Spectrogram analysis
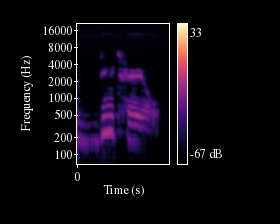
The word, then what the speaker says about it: detail: explain that in more detail and here the stress is on the first syllable detail not detail okay so this phrase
